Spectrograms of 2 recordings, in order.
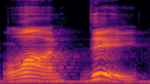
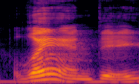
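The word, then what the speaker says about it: Lan Di: right and pretty much every character calls him lon d but there's another character who we meet later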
